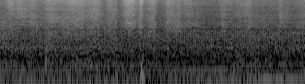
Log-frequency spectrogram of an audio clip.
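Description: Faint rubbing of hands working the tail of chunky chenille loop yarn back through a loop, over a low steady hum, with one small click about a second in.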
